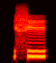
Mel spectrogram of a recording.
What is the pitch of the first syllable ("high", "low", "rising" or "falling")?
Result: high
